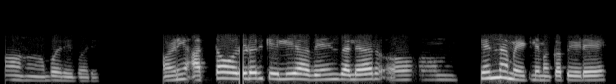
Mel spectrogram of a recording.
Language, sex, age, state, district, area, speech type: Goan Konkani, female, 30-45, Goa, Bardez, rural, conversation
